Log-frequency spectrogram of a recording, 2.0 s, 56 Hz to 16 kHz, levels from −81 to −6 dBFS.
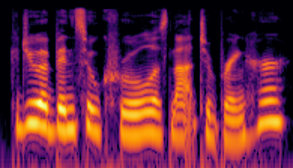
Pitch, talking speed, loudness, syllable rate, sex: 200 Hz, 340 wpm, -20 LUFS, 6.1 syllables/s, female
